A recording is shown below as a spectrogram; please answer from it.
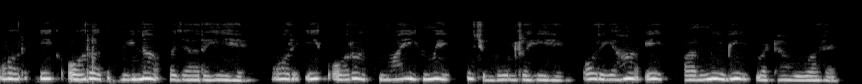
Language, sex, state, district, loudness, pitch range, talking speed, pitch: Hindi, female, Bihar, Saran, -17 LUFS, 205-255 Hz, 165 wpm, 235 Hz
